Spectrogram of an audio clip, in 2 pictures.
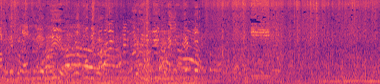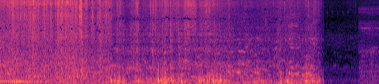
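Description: An excavator engine rumbles close by.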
